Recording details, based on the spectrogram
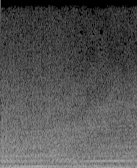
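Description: A race car in iRacing at Sebring has its throttle feathered through a corner, the engine giving a loud, buzzing, close tone that wavers as the power eases on and off.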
